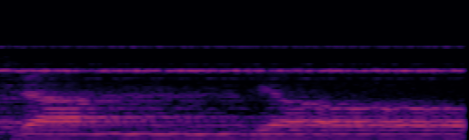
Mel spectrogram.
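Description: A man's voice intoning in a drawn-out, sing-song, chant-like way, holding one pitch for over a second at a time. A steady high-pitched whine runs underneath.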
